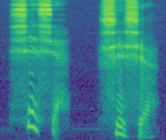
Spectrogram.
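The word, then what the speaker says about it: 谢谢: The second 谢 is light and neutral, almost swallowed. Listen. 谢谢. You're getting better each time. Just let that second syllable fall away even softer. Don't give it equal weight.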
